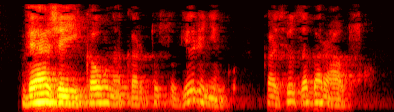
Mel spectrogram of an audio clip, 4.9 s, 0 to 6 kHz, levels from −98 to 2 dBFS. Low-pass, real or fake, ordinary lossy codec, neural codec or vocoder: 5.4 kHz; real; MP3, 24 kbps; none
